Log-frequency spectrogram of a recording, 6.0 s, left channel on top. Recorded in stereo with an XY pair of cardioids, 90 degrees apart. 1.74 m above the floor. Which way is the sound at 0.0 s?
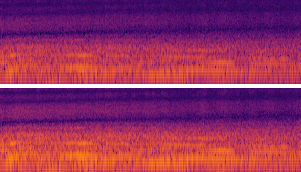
40° right.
